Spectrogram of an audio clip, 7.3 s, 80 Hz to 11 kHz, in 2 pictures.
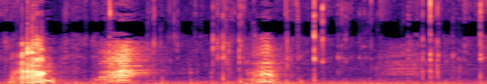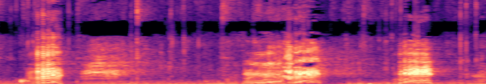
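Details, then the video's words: A large wild macaw flock at feeding time gives a series of loud, raucous squawks spaced about a second apart. Fainter grating calls from other birds fill the gaps. "100’s of Macaws feeding time"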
